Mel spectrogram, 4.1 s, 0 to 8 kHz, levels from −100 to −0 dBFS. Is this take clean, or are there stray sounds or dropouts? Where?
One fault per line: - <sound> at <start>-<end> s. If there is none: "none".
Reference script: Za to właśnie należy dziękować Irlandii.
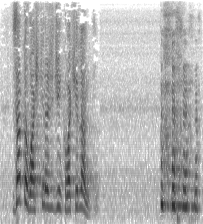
- laugh at 3.2-4.0 s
